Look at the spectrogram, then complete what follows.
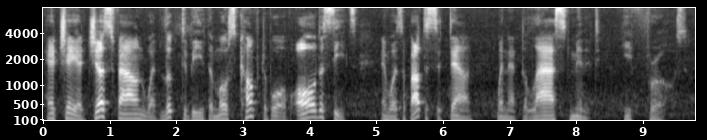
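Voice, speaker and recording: A man's voice: sits low, very animated, unhurried, a little hiss or hum. A man reading scripted narration for an audio story. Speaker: narrator and lead voice actor.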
